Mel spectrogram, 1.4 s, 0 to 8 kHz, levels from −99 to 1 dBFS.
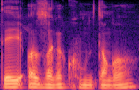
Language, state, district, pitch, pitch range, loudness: Kokborok, Tripura, Dhalai, 100 Hz, 85-110 Hz, -19 LUFS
